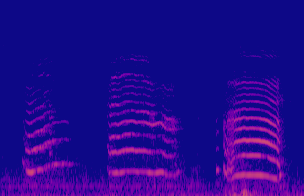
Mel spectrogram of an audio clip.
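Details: Siamese cat indoors meowing politely to ask for treats: three drawn-out, harmonic-rich meows, each about a second long, the last loudest with a gently falling tone, separated by short quiet pauses.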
